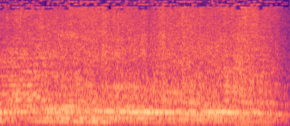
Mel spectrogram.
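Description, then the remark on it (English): A car in first gear revs up and accelerates as the accelerator is pressed, its loud, steady roar climbing in pitch over about four seconds, continuous with no talking. “Ponemos la primera velocidad. Pisamos el acelerador.”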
